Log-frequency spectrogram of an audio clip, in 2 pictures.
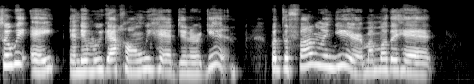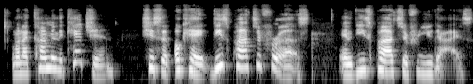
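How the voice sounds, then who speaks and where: A woman with a fairly high pitch talks in an ordinary speaking voice at a moderate pace with lively intonation, the sound dry and close with no echo. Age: 60s. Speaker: elder interviewee. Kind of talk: life story interview. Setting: living room.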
